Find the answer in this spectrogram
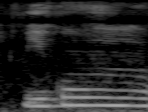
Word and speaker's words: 미공: 장면을 이제 담아본 것이고 미공 같은 경우는 이제 미공이 미궁이라는 단어의 중국식 발음이에요 그 미궁이라는 단어 자체가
